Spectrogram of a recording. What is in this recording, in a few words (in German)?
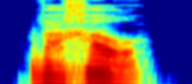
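"Wachau" German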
